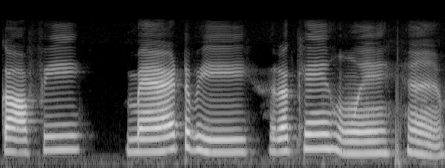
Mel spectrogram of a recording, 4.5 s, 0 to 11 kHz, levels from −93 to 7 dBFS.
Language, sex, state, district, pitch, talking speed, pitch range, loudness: Hindi, female, Punjab, Fazilka, 220 Hz, 80 wpm, 210-250 Hz, -15 LUFS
